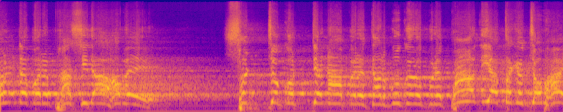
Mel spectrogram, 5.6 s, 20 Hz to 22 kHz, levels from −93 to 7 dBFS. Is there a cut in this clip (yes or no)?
no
